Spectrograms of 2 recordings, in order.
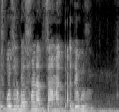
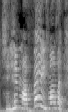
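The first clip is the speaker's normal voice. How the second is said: ordinary talk, nothing marked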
